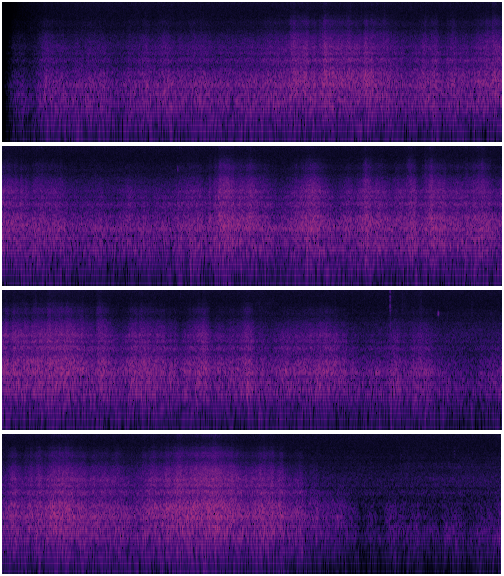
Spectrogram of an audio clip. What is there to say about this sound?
Sound effects > Objects / House appliances
gusts on roof window
Gusts of wind on roof window, close up.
